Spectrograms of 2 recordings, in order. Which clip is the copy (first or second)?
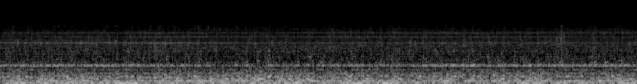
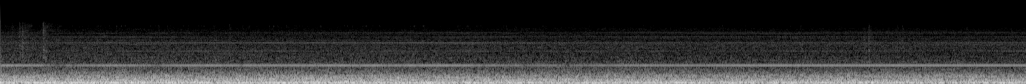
first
